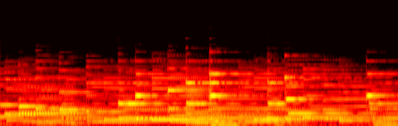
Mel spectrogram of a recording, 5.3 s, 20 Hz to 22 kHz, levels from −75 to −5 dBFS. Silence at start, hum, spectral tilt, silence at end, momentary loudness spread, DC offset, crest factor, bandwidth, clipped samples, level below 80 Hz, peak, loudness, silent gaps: 0 s; none; -8.5 dB/octave; 0 s; 7 LU; under 0.1%; 16 dB; 6.6 kHz; under 0.1%; -54 dBFS; -10 dBFS; -27 LUFS; none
